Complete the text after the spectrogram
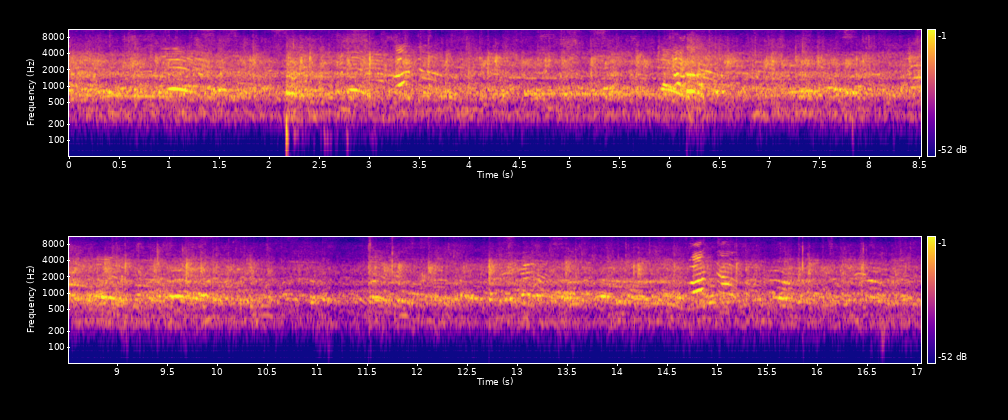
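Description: A large crowd of people talks and prays aloud all at once outdoors.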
